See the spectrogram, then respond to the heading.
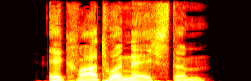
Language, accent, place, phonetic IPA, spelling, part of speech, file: German, Germany, Berlin, [ɛˈkvaːtoːɐ̯ˌnɛːçstəm], äquatornächstem, adjective, De-äquatornächstem.ogg
- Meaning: strong dative masculine/neuter singular superlative degree of äquatornah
